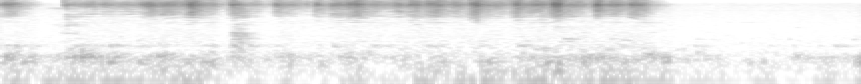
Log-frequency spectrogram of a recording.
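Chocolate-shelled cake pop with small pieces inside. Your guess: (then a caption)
Loose. A rattle-style cake pop with a chocolate candy-melt shell is shaken, and the loose pieces inside make a quiet, bright, irregular rattling for about three seconds before it stops. The rattle works as intended.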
